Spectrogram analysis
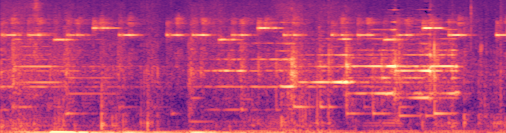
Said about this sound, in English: Hold on, my phone ringing, son.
